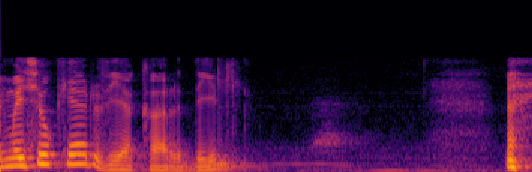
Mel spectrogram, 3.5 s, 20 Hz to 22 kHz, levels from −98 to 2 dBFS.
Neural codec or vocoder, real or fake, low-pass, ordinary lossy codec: none; real; 5.4 kHz; none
